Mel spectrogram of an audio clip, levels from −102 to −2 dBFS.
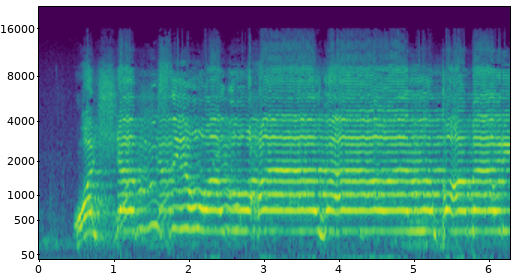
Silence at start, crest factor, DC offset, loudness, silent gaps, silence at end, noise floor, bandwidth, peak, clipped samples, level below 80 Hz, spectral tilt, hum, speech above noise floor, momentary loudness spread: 0.45 s; 12 dB; under 0.1%; -12 LUFS; none; 0 s; -40 dBFS; 13.5 kHz; 0 dBFS; under 0.1%; -62 dBFS; -1 dB/octave; none; 26 dB; 5 LU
